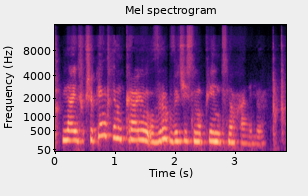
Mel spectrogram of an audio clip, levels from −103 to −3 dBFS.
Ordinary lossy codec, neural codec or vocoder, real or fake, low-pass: Opus, 16 kbps; codec, 44.1 kHz, 2.6 kbps, DAC; fake; 14.4 kHz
